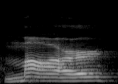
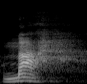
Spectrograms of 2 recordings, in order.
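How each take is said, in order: First: It is said in a caipira accent. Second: It is said in a Mineiro accent. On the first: "no sotaque caipira" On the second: "no sotaque mineiro de B H"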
